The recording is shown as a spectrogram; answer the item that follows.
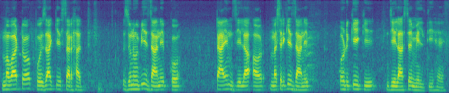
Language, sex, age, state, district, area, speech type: Urdu, male, 18-30, Bihar, Purnia, rural, read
